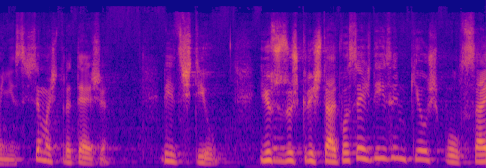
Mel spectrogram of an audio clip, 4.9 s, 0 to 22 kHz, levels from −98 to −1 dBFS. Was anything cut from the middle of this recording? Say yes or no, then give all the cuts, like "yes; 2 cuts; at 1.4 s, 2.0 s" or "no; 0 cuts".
yes; 3 cuts; at 1.6 s, 2.7 s, 3.4 s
